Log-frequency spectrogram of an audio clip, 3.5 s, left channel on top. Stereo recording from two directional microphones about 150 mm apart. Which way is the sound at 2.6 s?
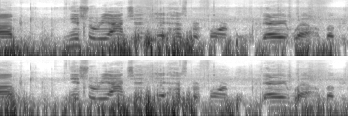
15° left (ahead or behind).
